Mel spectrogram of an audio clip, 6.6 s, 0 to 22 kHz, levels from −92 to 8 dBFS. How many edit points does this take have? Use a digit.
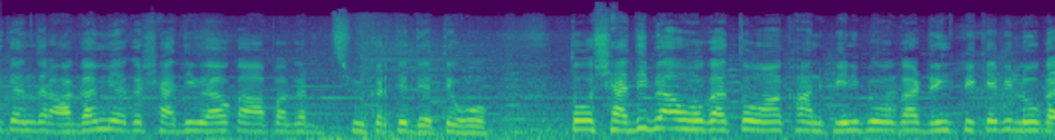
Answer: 0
